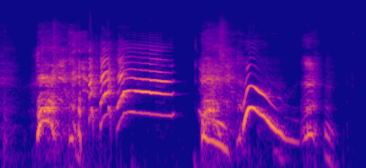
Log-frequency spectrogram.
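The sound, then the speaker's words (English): A person sneezing: an explosive noisy burst that slides into a loud voiced tone, then a second sneeze-like burst with a falling pitch and a short final vocal gasp. “Excuse me. Bless me, thank you. And I was trying to get out my words before that sneeze came.”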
